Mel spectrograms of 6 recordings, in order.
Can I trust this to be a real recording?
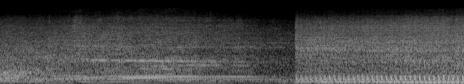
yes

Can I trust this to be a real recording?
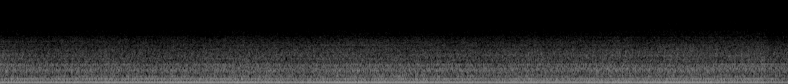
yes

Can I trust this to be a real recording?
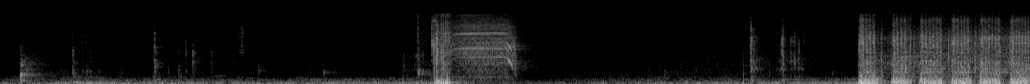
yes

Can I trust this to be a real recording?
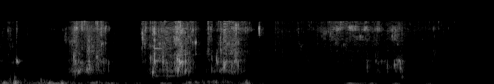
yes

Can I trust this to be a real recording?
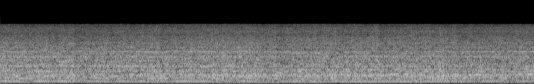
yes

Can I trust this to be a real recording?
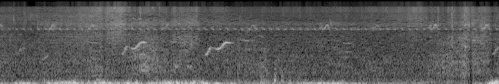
yes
